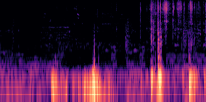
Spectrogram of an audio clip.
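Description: Closing music ends under a second in, then outdoor sound with several low thumps, the loudest a sharp knock a little after three seconds.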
